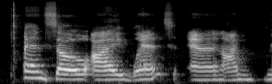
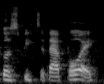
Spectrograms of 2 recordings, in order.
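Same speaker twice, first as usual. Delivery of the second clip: quiet divine voice; 8 dB quieter than usual. Retold or imitated. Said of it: "he said".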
